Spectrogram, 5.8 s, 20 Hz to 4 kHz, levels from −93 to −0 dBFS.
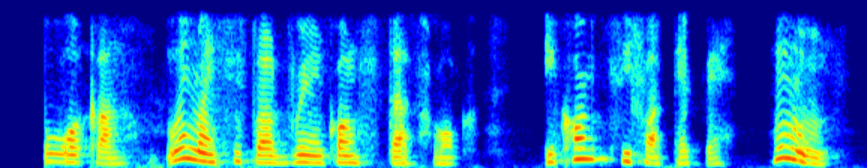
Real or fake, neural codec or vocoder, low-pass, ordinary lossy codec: fake; codec, 24 kHz, 1 kbps, SNAC; 3.6 kHz; AAC, 32 kbps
